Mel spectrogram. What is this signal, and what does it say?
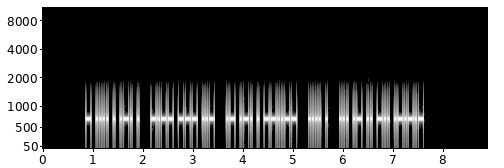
Morse code, heard as a keyed tone, about 34 wpm, 700 Hz. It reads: THERE YOU ARE, HE SAID.
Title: Sentences from Top 100 Words 35wpm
